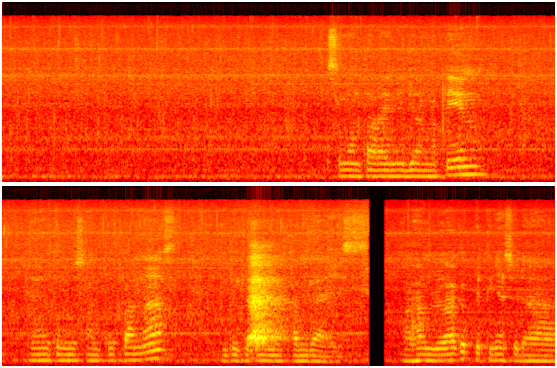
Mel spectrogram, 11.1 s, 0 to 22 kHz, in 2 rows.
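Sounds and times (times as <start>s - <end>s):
sauce bubbling in a wok: 0.0s - 8.0s.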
